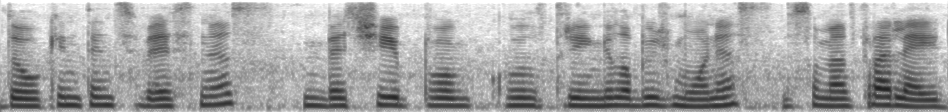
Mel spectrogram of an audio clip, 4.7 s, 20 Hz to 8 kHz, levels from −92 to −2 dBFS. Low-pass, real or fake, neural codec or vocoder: 7.2 kHz; fake; vocoder, 22.05 kHz, 80 mel bands, HiFi-GAN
